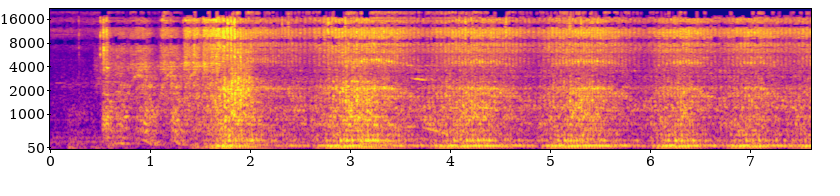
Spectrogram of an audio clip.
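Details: Perkins turbo diesel in a Manitou M50 forklift, after injector pump replacement, fuel priming and injector bleeding. It cranks briefly, catches cleanly and settles into a steady, even idle with no misses or knocks: normal start and idle.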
